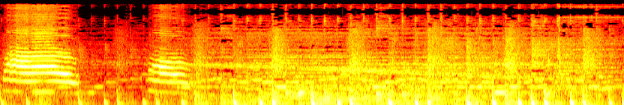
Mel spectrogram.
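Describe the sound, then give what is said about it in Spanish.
A cat gives two long, loud, wavering meows, then a steady rhythmic beat of sharp clicks carries on alone. “Tiene orejas de gato, ojos de gato, patas de gato y no es un gato. ¿Quién es? Una gata.”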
